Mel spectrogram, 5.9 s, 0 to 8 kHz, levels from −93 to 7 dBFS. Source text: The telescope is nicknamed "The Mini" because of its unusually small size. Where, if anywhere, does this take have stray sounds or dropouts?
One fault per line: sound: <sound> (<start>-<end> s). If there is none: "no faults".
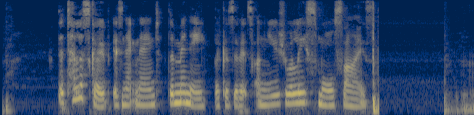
no faults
